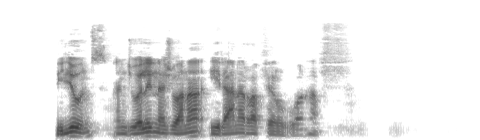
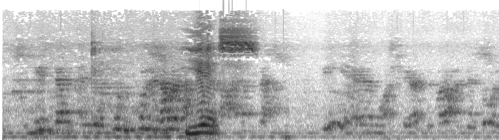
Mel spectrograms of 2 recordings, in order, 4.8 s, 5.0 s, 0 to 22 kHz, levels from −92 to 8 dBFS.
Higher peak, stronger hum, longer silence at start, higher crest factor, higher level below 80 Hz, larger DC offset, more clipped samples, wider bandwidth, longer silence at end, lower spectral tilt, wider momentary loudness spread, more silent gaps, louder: second, -6 dBFS vs 0 dBFS; neither; first, 0.55 s vs 0.05 s; about the same, 20 dB vs 18 dB; second, -74 dBFS vs -48 dBFS; neither; neither; second, 10.5 kHz vs 16.5 kHz; first, 1.65 s vs 0 s; first, -6 dB/octave vs -2.5 dB/octave; second, 14 LU vs 22 LU; neither; second, -24 LUFS vs -13 LUFS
